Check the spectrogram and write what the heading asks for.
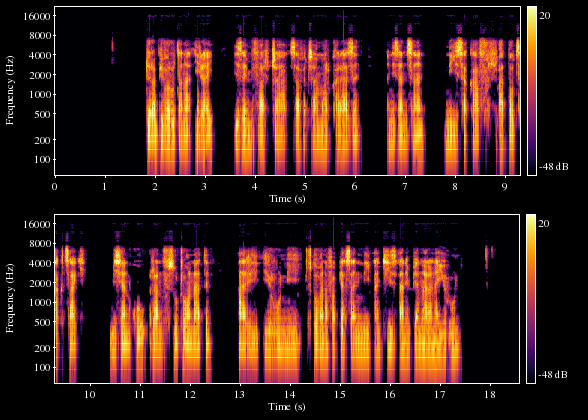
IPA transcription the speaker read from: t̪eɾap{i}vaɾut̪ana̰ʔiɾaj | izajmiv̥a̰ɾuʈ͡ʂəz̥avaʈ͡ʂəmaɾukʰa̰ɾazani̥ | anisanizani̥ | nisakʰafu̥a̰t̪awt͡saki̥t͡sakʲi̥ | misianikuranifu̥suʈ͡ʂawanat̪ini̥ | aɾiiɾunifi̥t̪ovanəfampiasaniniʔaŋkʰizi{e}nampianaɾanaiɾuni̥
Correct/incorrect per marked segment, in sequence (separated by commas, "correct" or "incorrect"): correct, incorrect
